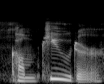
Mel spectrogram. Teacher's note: Make that T a D.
